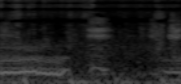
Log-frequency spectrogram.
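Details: A domestic cat growling in a way likened to a motorcycle, a low, steady, droning rumble with a held tone that breaks off and resumes in short stretches, with faint household background.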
